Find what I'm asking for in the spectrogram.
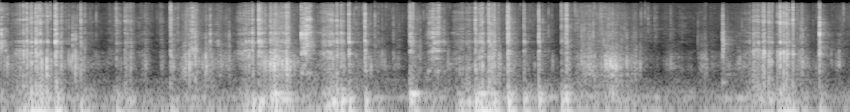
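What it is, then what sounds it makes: Dry soap bar being shaved. A metal blade shaves crumbly plates off the end of a solid, dry pink soap bar. The result is a dense run of bright, dry scraping and crackling strokes with short crumbling patter between them. Each stroke dies away almost at once.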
